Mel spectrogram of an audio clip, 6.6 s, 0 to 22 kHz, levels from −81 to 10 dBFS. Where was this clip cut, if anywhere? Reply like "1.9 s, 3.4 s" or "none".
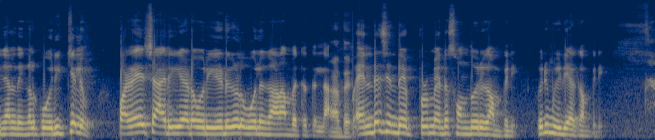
3.5 s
